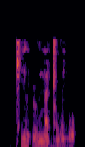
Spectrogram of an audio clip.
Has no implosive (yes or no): yes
